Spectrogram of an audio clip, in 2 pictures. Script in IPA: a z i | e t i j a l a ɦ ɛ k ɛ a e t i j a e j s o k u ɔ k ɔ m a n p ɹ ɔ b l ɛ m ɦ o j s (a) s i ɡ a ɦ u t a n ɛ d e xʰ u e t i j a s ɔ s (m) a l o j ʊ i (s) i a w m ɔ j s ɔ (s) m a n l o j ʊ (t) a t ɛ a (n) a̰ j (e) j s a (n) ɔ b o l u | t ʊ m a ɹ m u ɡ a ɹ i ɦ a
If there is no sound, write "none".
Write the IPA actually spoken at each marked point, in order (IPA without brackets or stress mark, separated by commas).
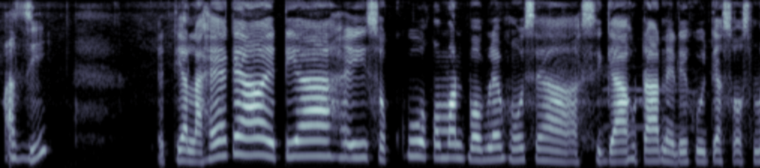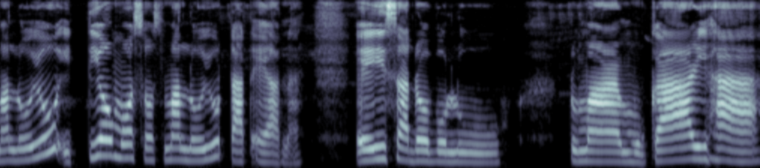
ɛ, m, t, s, t, n, e, d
